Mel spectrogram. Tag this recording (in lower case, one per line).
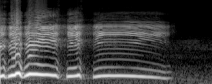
laughter
human voice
